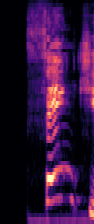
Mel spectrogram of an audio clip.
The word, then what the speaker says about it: thank: Thank you significa obrigado ou obrigada. Repeat. Thank you. Foca na pronúncia do TH e tenta replicar. A sua língua tem que estar entre os dentes.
